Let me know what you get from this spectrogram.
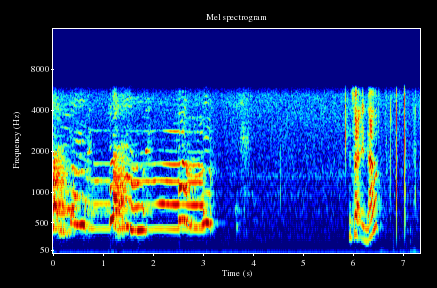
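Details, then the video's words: Uther the Jack Russell and Galahad the Irish Wolfhound howl to be taken for a walk: three steady, clear howls over three seconds, then quiet, then a short swooping yelp and faint clicks. "Hilarious Video of Uther (Jack Russell) and Galahad (Irish Wolfhound) howling to go for a walk!"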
